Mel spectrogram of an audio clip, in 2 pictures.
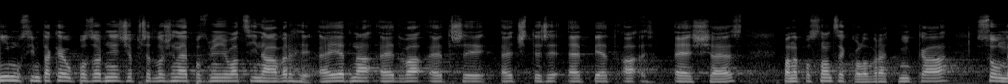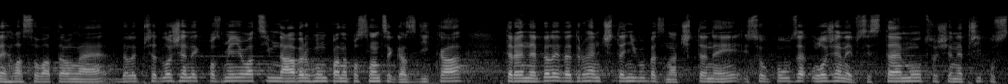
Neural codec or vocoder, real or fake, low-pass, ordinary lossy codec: none; real; 10.8 kHz; MP3, 96 kbps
